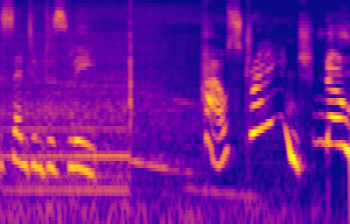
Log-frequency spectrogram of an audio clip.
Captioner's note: whirring stops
